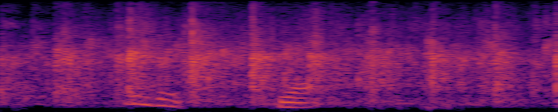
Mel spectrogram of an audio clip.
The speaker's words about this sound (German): Komm herzlich auf die Bühne und lass uns mal einen ganz großen Applaus geben.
